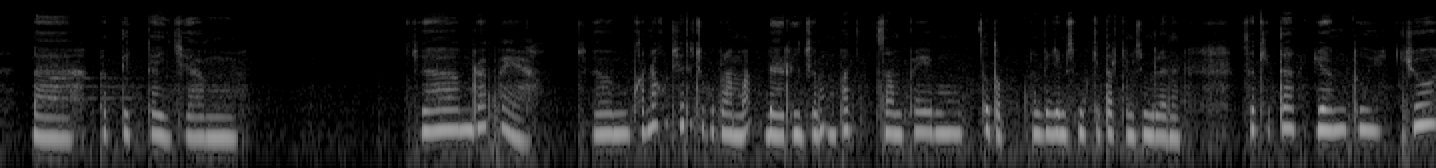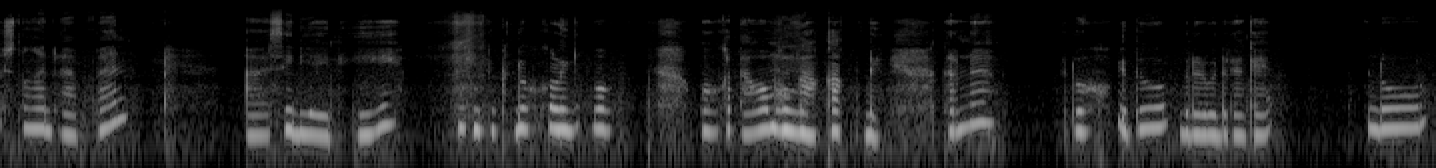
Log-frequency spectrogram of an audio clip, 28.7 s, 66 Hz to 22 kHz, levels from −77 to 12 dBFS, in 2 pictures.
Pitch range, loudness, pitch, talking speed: 215-255 Hz, -30 LUFS, 235 Hz, 100 wpm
